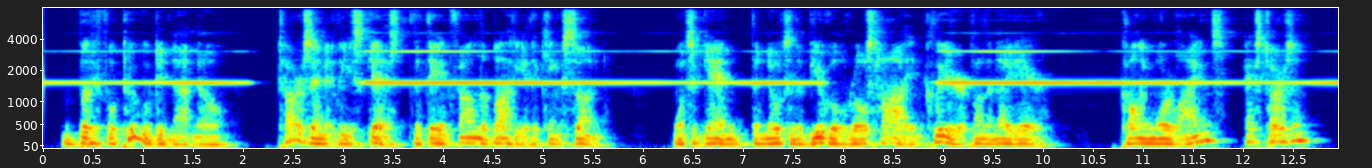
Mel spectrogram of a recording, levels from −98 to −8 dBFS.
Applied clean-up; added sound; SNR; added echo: none; Wind instrument, woodwind instrument; 7 dB; reverberation time 0.3 s.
